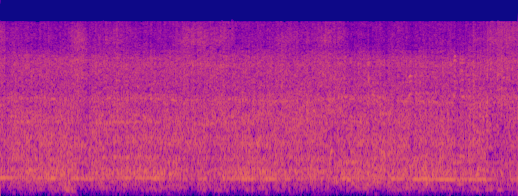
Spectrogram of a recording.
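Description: Industrial wet-and-dry vacuum cleaner running, its hose nozzle sucking up water from wet pavement: a steady rush of air with a low hum that fades in and out.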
